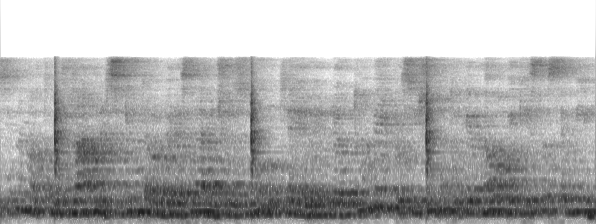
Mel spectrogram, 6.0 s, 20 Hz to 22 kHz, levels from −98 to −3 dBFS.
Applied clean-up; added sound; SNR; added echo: none; Snare drum; 11 dB; reverberation time 1.2 s.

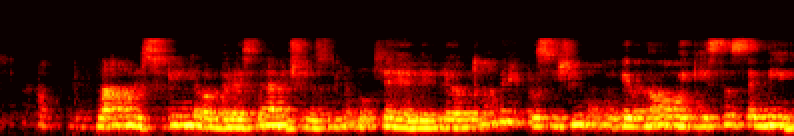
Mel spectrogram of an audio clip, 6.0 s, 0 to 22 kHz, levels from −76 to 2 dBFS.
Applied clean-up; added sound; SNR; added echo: neural mask model DeepFilterNet 3.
